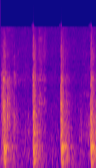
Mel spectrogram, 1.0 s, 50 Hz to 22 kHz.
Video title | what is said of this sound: Arche Noah 2/6 DOKU NEU 2012 | it's wood okay it's Hollow listen to that sound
